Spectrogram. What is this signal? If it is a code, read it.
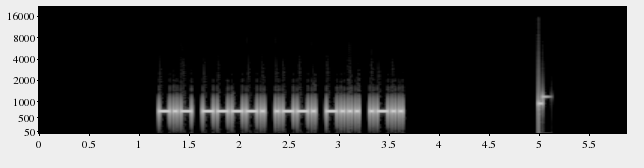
Morse code, heard as a keyed tone, about 33 wpm, 700 Hz. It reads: K9PBL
